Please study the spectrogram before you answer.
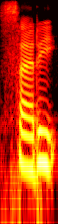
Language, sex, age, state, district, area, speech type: Tamil, female, 30-45, Tamil Nadu, Perambalur, rural, read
